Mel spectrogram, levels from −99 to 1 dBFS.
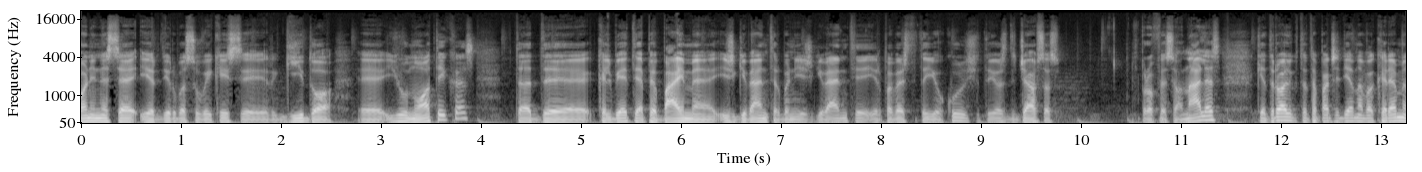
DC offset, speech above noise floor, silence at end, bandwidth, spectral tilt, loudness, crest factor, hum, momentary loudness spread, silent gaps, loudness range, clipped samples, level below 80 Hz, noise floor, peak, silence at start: under 0.1%; 23 dB; 0 s; 17 kHz; -5 dB/octave; -21 LUFS; 20 dB; none; 9 LU; none; 5 LU; under 0.1%; -40 dBFS; -44 dBFS; 0 dBFS; 0 s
